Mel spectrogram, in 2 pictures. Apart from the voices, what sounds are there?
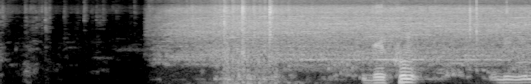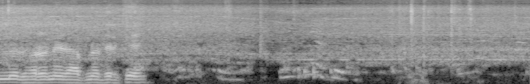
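pigeons cooing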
